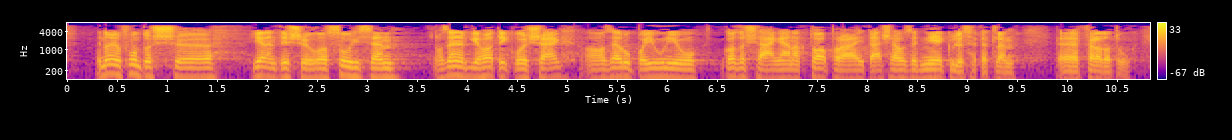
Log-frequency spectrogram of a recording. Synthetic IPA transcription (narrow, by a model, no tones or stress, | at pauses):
ɛɟnɒɟo̞ɱfo̞nt̪o̞ʃ | jɛlɛnt̪eːʃrøːlvɒnsoːhisɛn | ɒzɛnɛrɡijɒɦɒt̪eːko̞ɲʃaːɡɒ̰zɛuɾoːpɒjiuːnijoːɡɒzd̪ɒʃaːɡaːnɒkt̪ɒrpoɾaːliːt̪aːʃaːho̞zɛɟneːlkyløshɛt̪ɛt̪lɛn | fɛlɒd̪ɒt̪ṵŋk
